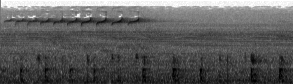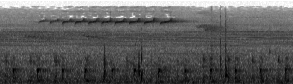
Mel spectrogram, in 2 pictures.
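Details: Howler monkeys (bugios, Alouatta) calling in a backyard: a steady run of rough, pulsed grunting notes, about four per second, with thin high bird whistles drifting over the top.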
